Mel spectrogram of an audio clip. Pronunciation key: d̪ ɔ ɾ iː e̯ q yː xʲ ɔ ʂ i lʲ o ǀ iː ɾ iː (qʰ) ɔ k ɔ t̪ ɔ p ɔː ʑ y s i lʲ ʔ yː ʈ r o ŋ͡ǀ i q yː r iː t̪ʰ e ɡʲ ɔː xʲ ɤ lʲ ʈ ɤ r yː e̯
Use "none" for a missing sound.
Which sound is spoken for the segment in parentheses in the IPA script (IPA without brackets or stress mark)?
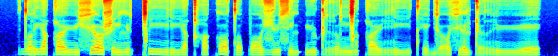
qʰ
